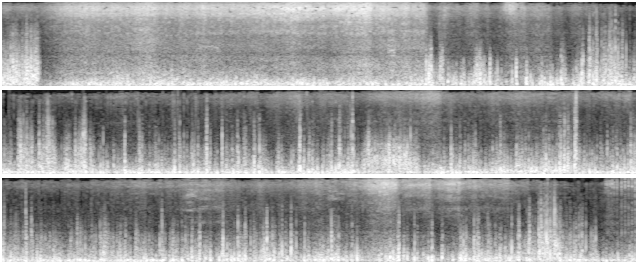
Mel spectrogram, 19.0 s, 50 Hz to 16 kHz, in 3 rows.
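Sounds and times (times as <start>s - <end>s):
kite buggy rolling over sand: 0.0s - 19.0s
wind buffeting microphone: 0.0s - 19.0s.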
